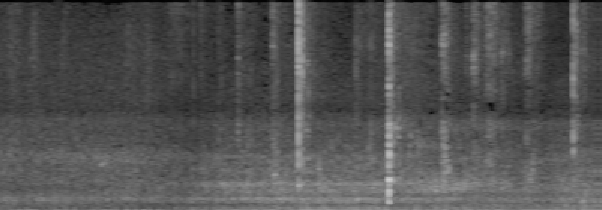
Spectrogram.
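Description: Steady low outdoor rumble with no voices. Two brief sharp pops come about two and a half seconds in, a little over half a second apart.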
